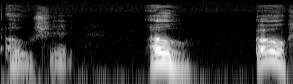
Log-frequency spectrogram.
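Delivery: hushed "oh shit"; stunned. Retold or imitated. Imitating her deer in headlights look, stunned and hushed. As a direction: softly mimic a dazed realization.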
